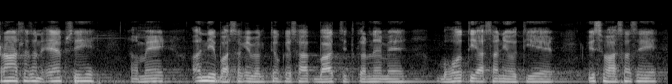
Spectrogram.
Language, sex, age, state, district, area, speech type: Hindi, male, 18-30, Rajasthan, Jodhpur, urban, spontaneous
